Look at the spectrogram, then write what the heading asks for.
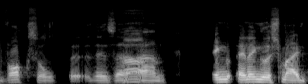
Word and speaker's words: Vauxhall: have to tell you there's a car named a Vox. It's not spelled that way, but it says it's spelled Vauxhall and Vauxil.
